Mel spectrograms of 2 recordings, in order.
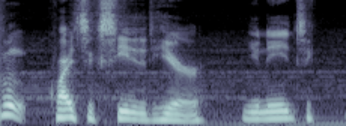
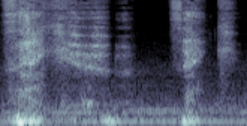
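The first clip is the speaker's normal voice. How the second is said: hoarse, rough, worn-down raspy voice. Voicing a creature with glowing eyes thanking Krucka, hoarse voice. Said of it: "in this hoarse voice".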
